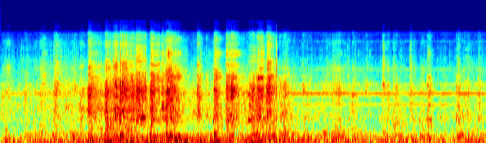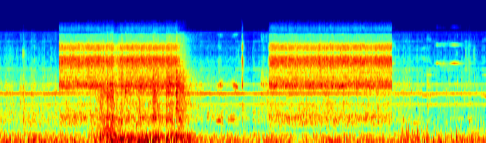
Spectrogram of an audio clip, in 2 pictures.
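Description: A freight train rolls slowly past with a steady low rumble.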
